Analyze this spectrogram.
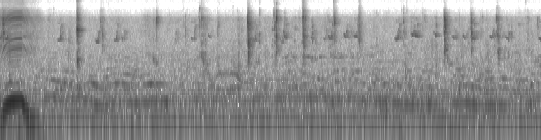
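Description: A man crunches and chews food.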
